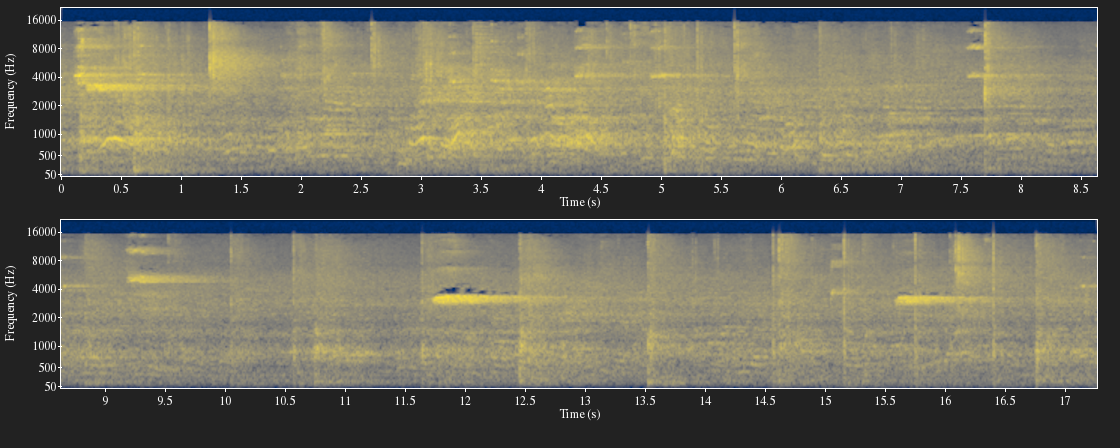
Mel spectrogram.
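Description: Balls thud and bounce on a wooden floor.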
